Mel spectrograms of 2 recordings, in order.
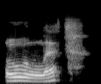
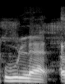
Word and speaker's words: Ouellette: Mike Olette I think, is this the way you pronounce his name? – He Ouellette. Posted in the Ouellette. Okay, Ouellette. I need some Canadian help there.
